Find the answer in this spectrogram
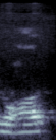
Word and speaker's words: लोहारा: उन्होंने लिखा था कि LOHARA का हिंदी लोहार की जगह लोहारा पढ़ा जाए, क्योंकि उन्होंने कहा कि इसमें कुछ स्पेलिंग मिस्टेक हो गई है, इसलिए इसको लोहारा पढ़ा जाए।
